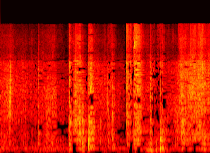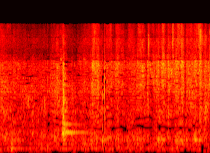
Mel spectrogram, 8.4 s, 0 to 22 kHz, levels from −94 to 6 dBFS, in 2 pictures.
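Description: A recording of sounds, heavily damaged throughout: the treble is synthetic, with gritty, metallic sibilant and transient detail and nothing above 11.5 kHz. This is likely HE-AAC compression, rebuilding the top band from copied lower bands, consistent with about 12 kbps.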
